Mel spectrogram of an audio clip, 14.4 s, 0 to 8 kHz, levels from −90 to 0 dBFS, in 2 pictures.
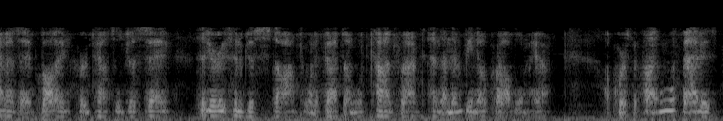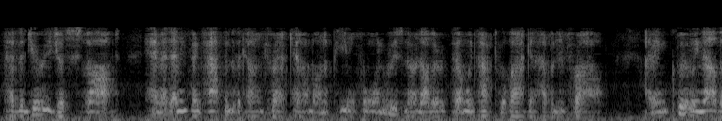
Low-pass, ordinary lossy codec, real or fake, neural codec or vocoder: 7.2 kHz; AAC, 16 kbps; fake; codec, 16 kHz, 4.8 kbps, FACodec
